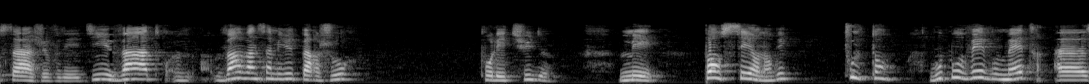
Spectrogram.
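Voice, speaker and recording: Woman with French accent, English teacher, slow delivery, muffled lo-fi audio, lively webinar. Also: mid-range voice. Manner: lively, animated, many fillers, reads chat questions.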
